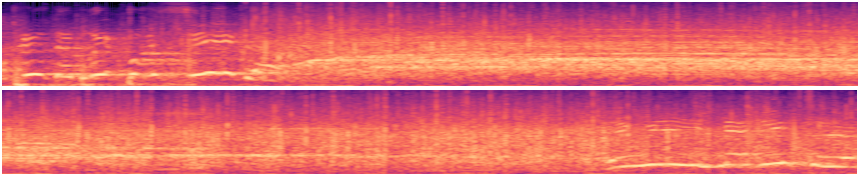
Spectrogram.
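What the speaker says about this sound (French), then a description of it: "ils méritent tous vos applaudissements" A loud, dense wave of audience applause with cheering and whoops builds and holds steadily for several seconds at a cosplay contest at a geek convention in Bordeaux, with a host's voice briefly at the start.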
